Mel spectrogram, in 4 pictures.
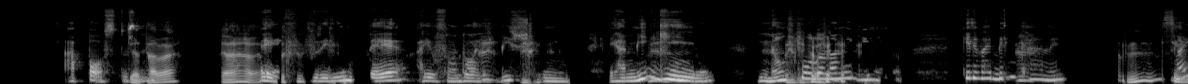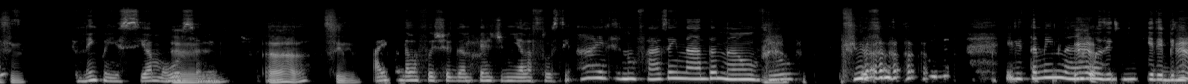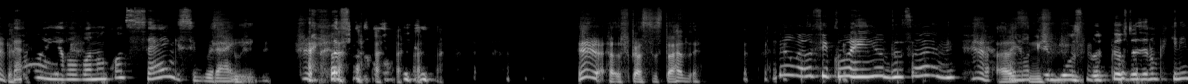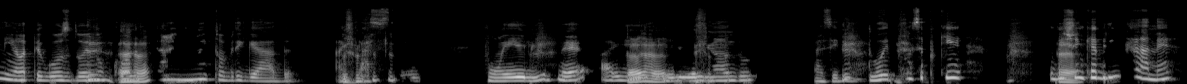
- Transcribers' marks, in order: laugh; laugh; static; distorted speech; tapping; laugh; unintelligible speech; laugh; laughing while speaking: "Ela ficou assustada?"; laughing while speaking: "Aí ela ficou rindo"; laugh; laugh; laugh; chuckle
- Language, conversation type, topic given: Portuguese, unstructured, Quais são os benefícios de brincar com os animais?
